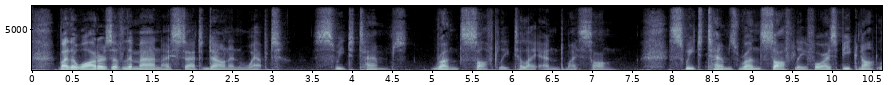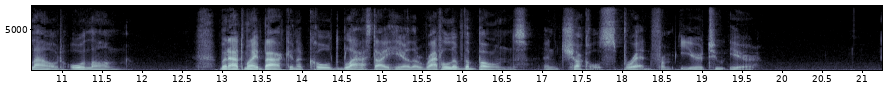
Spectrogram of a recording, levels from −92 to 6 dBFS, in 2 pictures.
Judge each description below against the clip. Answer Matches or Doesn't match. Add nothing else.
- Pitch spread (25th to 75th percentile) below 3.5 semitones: Doesn't match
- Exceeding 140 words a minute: Matches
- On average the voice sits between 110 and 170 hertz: Doesn't match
